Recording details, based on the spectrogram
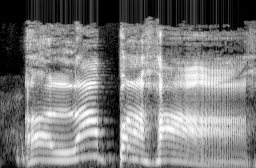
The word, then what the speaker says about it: Alapaha: And we got Alapahaha, Georgia. – It's pronounced hey. – Alapaha. Hey, am I close with Alapaha? Is that right? – Alapaha. – Alapaha. All right. – You got it. Nice. Alapaha.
